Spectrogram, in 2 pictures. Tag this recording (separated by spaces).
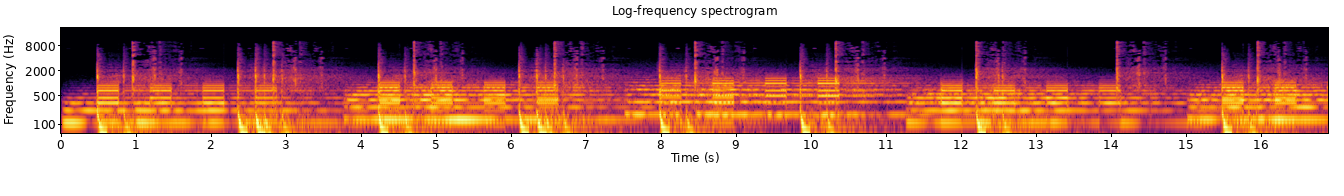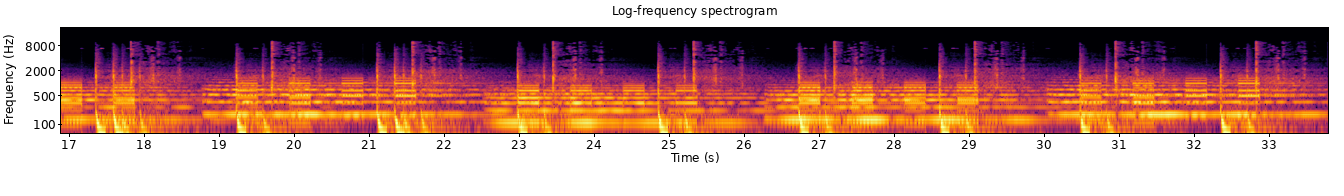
80s dark evil future loop synth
